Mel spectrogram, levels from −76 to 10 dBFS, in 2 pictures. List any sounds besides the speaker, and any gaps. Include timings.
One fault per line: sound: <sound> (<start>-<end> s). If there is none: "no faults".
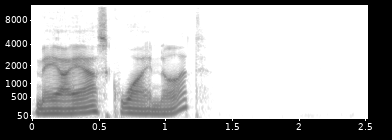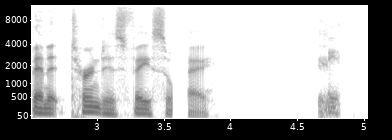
sound: dropout (3.6-3.7 s)
sound: laugh (4.7-4.8 s)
